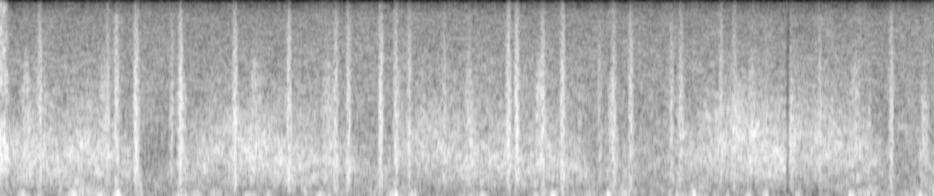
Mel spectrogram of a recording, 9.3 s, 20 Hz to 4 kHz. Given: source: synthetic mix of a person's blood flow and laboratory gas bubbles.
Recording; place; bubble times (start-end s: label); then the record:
Doppler ultrasound of blood flow; subclavian vein
0.00-0.10 s: bubbles
From the record:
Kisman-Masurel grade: 213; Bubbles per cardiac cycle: several, 3 to 8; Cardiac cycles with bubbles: 1 to 10%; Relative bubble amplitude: loud (0.450 to 0.775); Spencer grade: 1 (occasional bubble signal discernible with the cardiac motion signal, with majority of cardiac periods free of bubbles); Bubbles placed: anywhere in the cardiac cycle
